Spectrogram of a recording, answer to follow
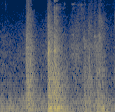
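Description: An interior door being handled: a short rattle about half a second in, then a heavier knock with a dull thud about a second in.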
